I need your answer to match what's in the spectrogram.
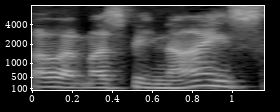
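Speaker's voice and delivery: ordinary delivery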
